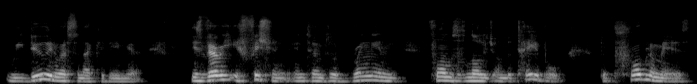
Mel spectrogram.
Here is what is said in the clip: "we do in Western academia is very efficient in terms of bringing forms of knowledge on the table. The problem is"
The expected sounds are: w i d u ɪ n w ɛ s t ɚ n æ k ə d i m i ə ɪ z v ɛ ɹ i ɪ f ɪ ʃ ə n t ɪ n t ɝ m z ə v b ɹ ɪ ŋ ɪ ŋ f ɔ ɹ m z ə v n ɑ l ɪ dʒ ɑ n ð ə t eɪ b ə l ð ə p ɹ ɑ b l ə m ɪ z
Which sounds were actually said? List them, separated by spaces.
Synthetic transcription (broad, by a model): w i d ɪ ɪ n w ɛ s t ɚ n æ k ə d i m i ə ɪ z v ɛ ɹ i ɪ f ɪ ʃ ə n t ɪ n t ɝ m z ə v b ɹ ɪ ŋ ɪ ŋ f ɔ ɹ m z ə v n ɑ l ɪ dʒ n ð ə t eɪ b ə l ð ə p ɹ ɑ b l ə m ɪ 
